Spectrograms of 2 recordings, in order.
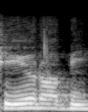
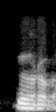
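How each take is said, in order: First: يوروبي with a sounded ee after the b; wrong final vowel. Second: يوروب ending right on the p; no vowel after the last consonant of يوروب; silent final e. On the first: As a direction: voice the last e in يوروبي, as the mistake. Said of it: "ما أقولش يوروبي". (يوروبي بنطق الإي في الآخر) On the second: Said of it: "في آخر الكلمة ما بتنطقش". (يوروب من غير إي في الآخر) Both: Shown as a demonstration.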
